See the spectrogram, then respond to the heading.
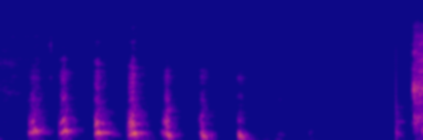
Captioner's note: laughs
